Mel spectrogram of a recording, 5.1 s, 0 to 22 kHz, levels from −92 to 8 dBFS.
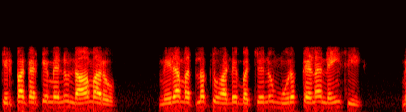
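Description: From start to finish the speech carries the GSM full-rate codec. The band runs from about 300 Hz to 3.4 kHz, so the sound is thin and boxed-in, with no air on top. The codec rebuilds the voice from a vocal-tract filter driven by a sparse, regular pulse train. That coarse excitation leaves a plainly audible buzzy, gravelly roughness on the voice. The damage fits the 13 kbps full-rate mode.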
